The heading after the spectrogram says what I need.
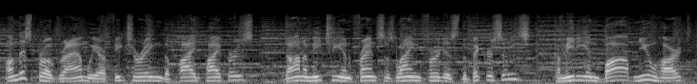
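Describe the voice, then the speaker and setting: Music plays behind a male radio host. He has a slightly high voice and delivers scripted introductions for a nostalgic radio program. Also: rough recording. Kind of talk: scripted introduction of old-time radio clips.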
